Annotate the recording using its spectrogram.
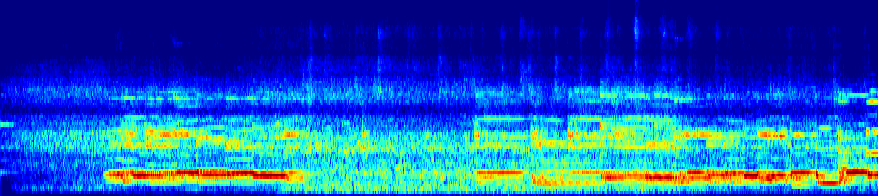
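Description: Piano notes from a musical staircase, each step sounding a note as people walk up it, over the steady noise of a subway station with trains. The notes come in runs, starting about two seconds in and again from about halfway through.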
